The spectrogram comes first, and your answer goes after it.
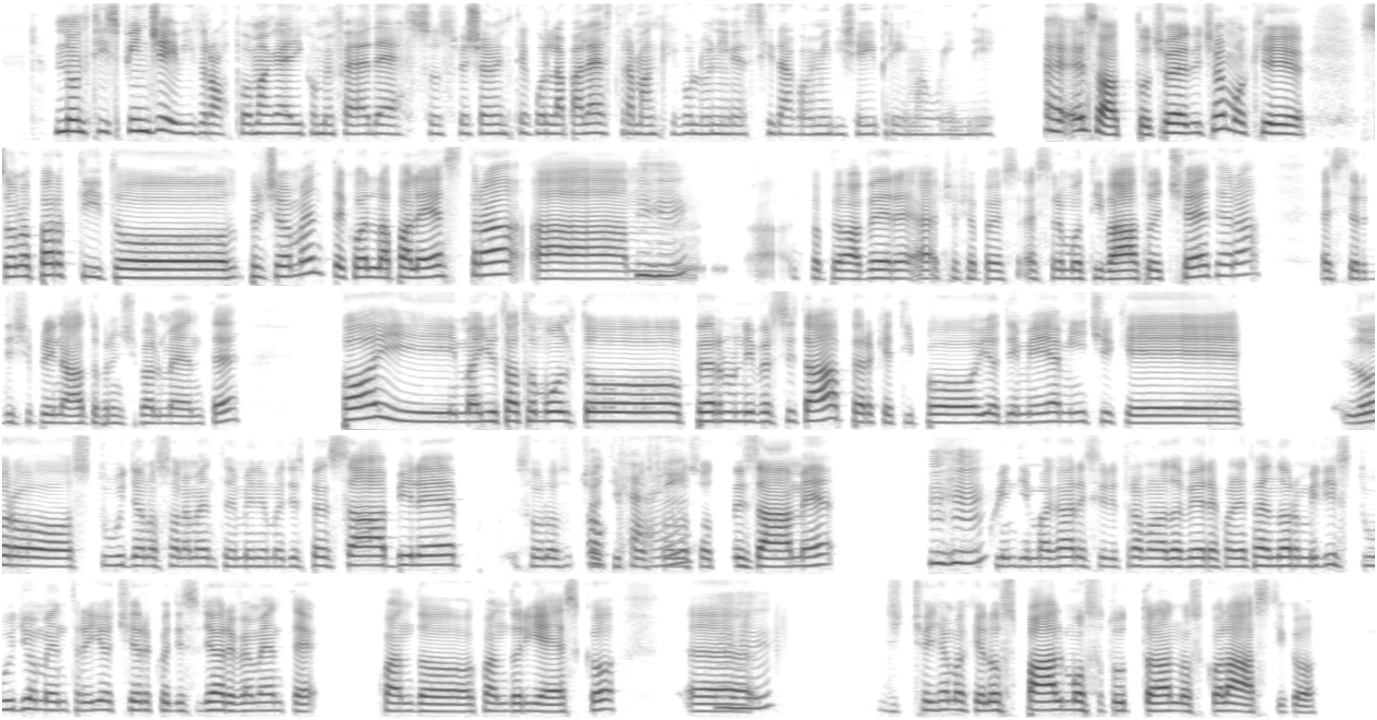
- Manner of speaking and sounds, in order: "proprio" said as "popio"; "cioè" said as "ceh"; "cioè" said as "ceh"; tapping
- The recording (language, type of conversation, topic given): Italian, podcast, Come mantieni la motivazione nel lungo periodo?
